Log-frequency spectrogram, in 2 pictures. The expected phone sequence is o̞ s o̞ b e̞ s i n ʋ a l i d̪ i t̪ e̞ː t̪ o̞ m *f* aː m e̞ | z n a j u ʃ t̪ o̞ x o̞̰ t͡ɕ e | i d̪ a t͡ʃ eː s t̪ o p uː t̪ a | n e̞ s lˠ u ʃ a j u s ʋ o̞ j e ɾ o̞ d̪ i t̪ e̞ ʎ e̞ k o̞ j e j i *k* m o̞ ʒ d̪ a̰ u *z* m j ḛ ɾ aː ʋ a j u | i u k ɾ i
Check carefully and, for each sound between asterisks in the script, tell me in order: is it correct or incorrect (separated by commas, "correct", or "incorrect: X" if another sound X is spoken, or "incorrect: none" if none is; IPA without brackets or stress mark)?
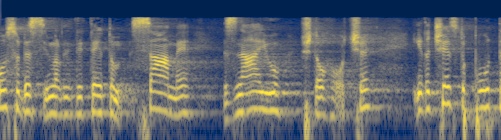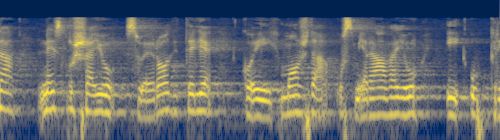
incorrect: s, incorrect: x, incorrect: s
